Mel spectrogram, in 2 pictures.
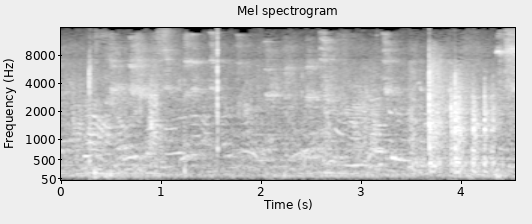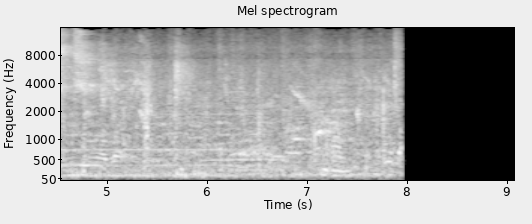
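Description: Monkeys squeal and chatter nearby outdoors.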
